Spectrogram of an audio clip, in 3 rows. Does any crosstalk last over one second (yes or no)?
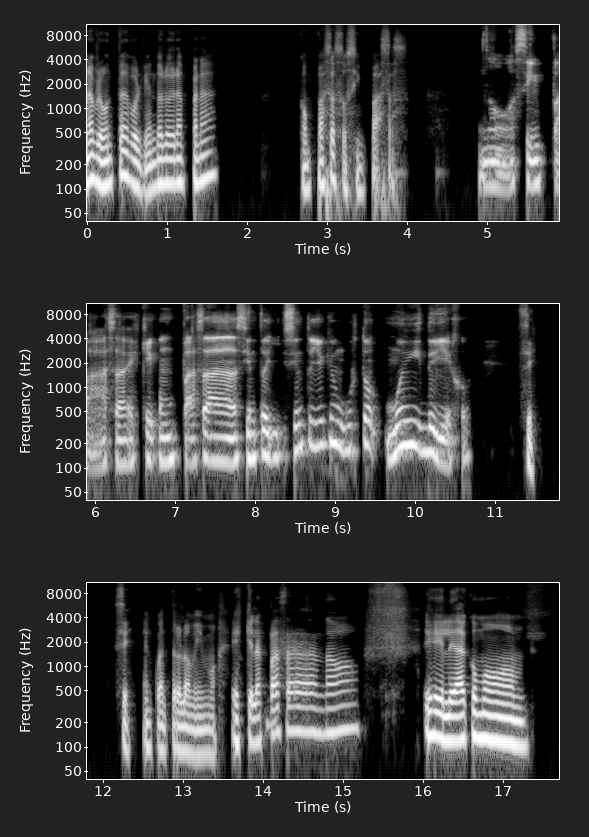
no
